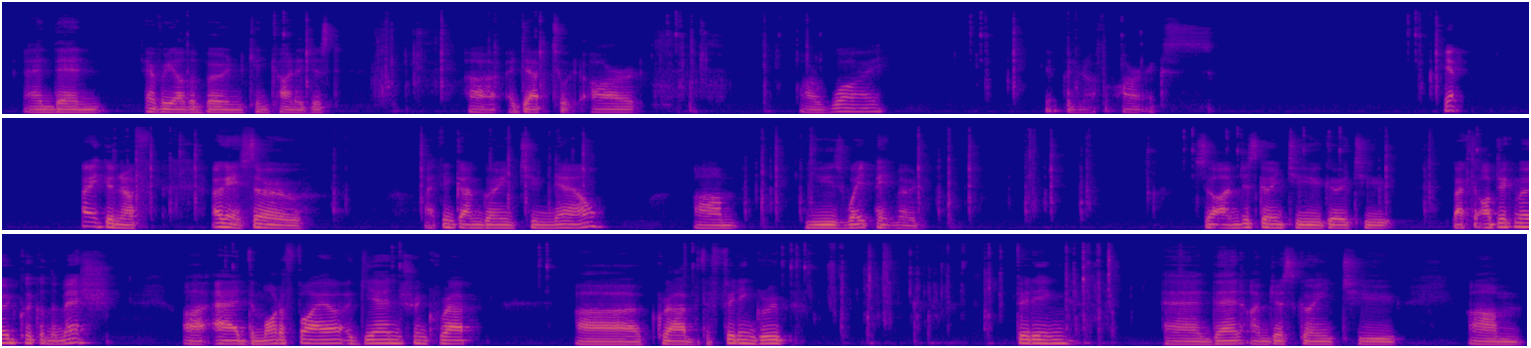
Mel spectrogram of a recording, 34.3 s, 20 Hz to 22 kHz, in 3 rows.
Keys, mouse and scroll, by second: 2.0 click, 2.1-2.7 middle drag, 3.2 ctrl+z, 3.3 middle click, 3.8 r, 5.4 ctrl+z, 5.6 r, 7.5 middle click, 8.1 r, 10.6-12.2 middle drag, 12.4 shift+middle click, 12.8-13.9 middle drag, 14.5 scroll up 1, 14.6 middle click, 15.3-15.8 shift+scroll up 2, 15.4 shift+middle click, 15.8-16.9 middle drag, 17.1 shift+middle click, 18.2-18.7 scroll up 2, 18.7 shift+middle click, 19.2 scroll up 1, 19.2 middle click, 20.1 click, 21.3 drag, 21.7-22.1 middle drag, 22.4 click, 24.4-26.0 drag, 27.9 drag, 28.7 click, 28.8-31.6 drag.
